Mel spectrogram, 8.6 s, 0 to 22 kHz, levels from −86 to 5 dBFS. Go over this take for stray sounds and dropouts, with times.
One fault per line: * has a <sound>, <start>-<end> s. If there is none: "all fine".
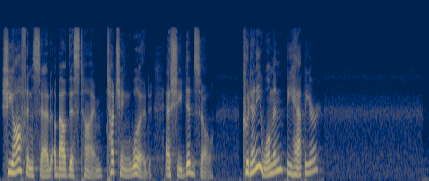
all fine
